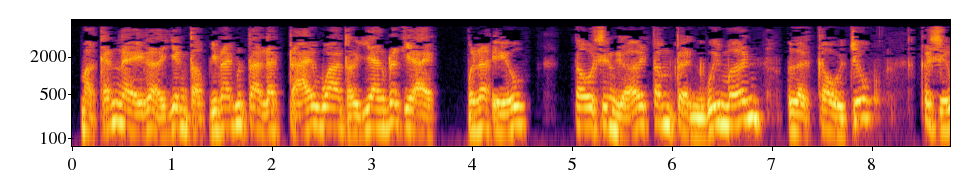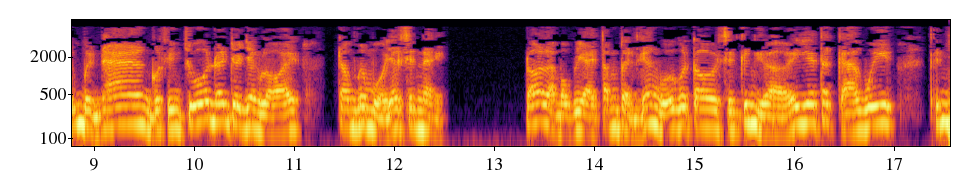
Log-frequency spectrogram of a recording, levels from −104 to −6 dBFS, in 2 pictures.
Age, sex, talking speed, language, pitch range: 60-79, male, 225 wpm, Vietnamese, 120-165 Hz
